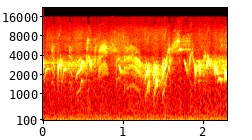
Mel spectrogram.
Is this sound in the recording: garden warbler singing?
yes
